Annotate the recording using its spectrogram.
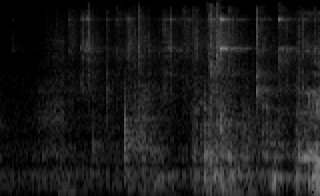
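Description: Hungarian vizsla puppy whimpering softly, with scattered light clicks.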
